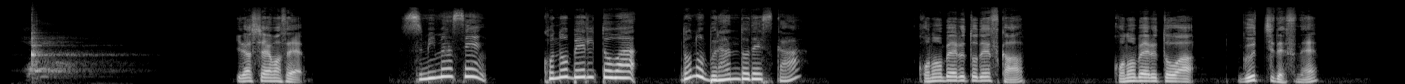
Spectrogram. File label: dialog; JapanesePod101; Beginner Season 1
